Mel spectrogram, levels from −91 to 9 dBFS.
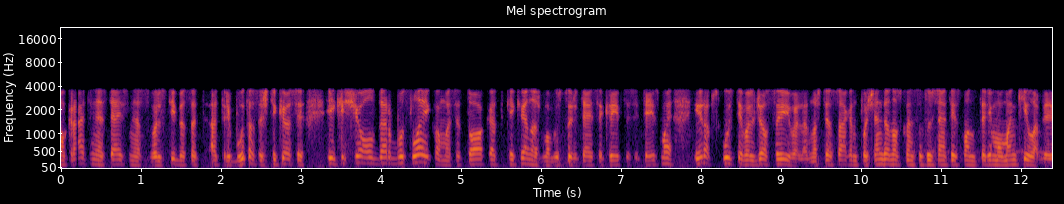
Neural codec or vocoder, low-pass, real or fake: none; 3.6 kHz; real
